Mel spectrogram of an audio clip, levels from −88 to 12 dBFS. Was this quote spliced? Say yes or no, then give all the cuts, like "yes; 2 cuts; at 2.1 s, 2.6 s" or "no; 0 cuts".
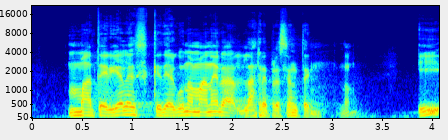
no; 0 cuts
